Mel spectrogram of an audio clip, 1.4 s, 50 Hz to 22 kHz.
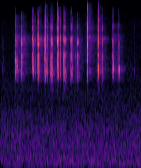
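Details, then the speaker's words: SanDisk Ultra Dual Drive Luxe 128GB Type-C pen drive, shaken after speed testing: a quick burst of light, high plastic clicks because the casing has worked loose. The owner suspects heat expansion; this is not confirmed. "It does become loose, which is weird. Not expected from a, premium product."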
